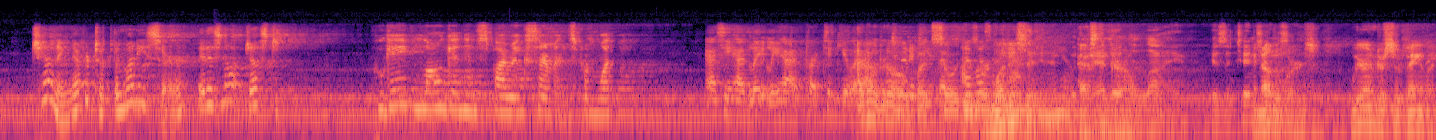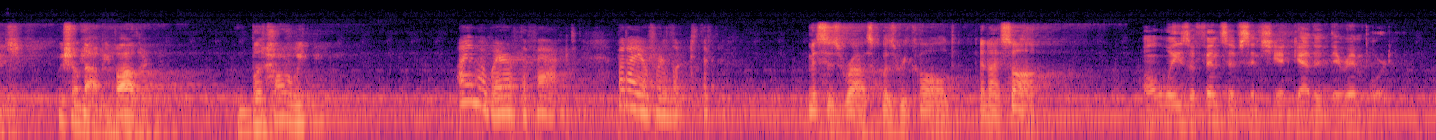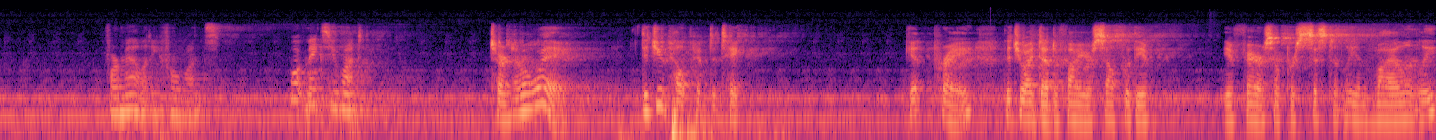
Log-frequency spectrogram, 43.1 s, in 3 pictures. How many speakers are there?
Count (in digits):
7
